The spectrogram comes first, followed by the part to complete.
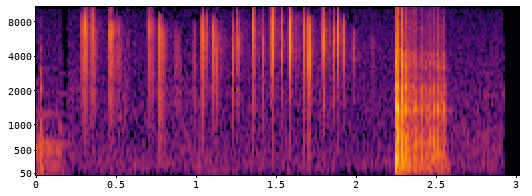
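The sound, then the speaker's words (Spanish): Dice rattle in a quick, irregular clatter of small clicks, then a louder shake-and-roll burst before settling, with no voices. “Es momento de lanzar los dados y cayeron en”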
